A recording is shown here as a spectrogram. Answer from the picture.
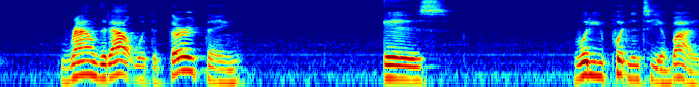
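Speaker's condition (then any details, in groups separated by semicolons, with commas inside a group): No condition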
